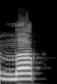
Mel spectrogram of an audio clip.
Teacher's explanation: را ہیوی موٹا پڑھنا ہے اور ہلانا بھی نہیں ہے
